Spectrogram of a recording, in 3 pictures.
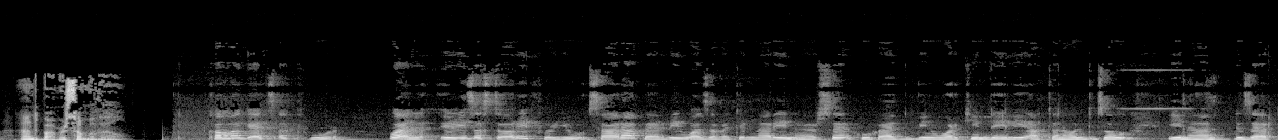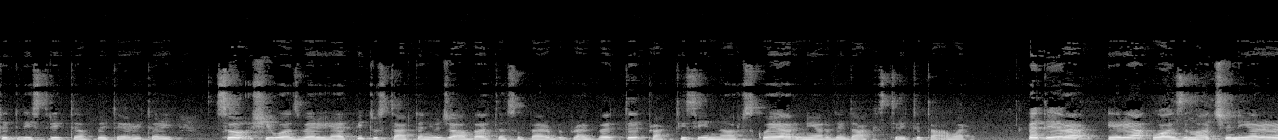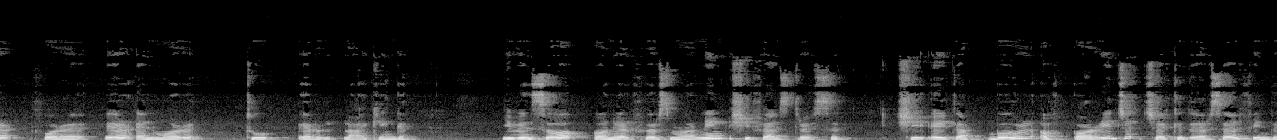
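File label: italy, International Dialects of English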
